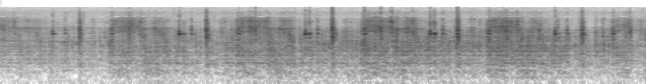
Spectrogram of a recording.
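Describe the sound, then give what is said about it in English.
Steady mechanical grinding and clanking of a rotary drill boring into the ground to drill a well in Cotoca, with a continuous churning roar, rapid ratcheting clicks and sharp metallic ticks, loud throughout and no voices. “While Ben and his crew send the rotary drill deeper into the ground, the women of Cotoca work at their pots and pans.”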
